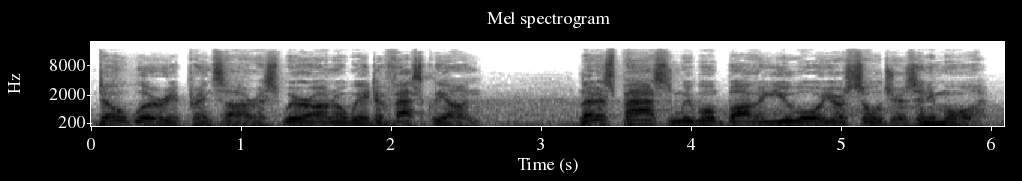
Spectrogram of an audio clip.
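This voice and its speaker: An actor playing a stern, resolute medieval lord in a fantasy game, speaking gravely and commandingly. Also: male voice, lowish voice, expressive, fairly quick, faint music behind, close to an everyday voice. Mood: defiant.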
